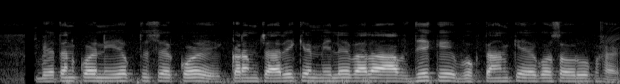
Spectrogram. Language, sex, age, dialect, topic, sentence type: Magahi, male, 18-24, Southern, banking, statement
